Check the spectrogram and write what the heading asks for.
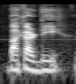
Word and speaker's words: Bacardi: So it's how do you pronounce Bacardi? – Bacardi. The accent is on the I at the end.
